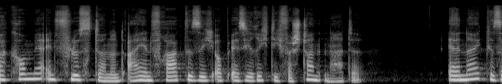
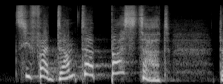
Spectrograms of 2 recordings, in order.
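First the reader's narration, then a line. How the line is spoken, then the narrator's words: Girl shrieking. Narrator (German): Das Mädchen kreischend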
